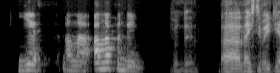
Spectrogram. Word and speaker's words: Anna Fundin: My name is Cormac Harkin, and today we have, how do you say it, Anna Fundin? Yes, Anna Fundin.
